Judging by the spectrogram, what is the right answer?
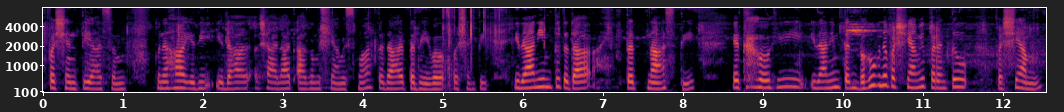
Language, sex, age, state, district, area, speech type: Sanskrit, female, 18-30, Karnataka, Dharwad, urban, spontaneous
